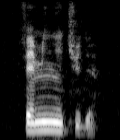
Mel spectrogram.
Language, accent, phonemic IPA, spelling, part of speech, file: French, France, /fe.mi.ni.tyd/, féminitude, noun, LL-Q150 (fra)-féminitude.wav
- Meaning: womynhood (feminist definition of feminity)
